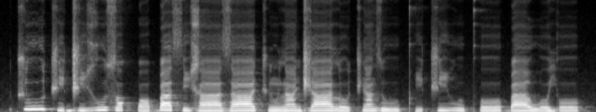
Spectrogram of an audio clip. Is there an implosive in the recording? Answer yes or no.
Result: yes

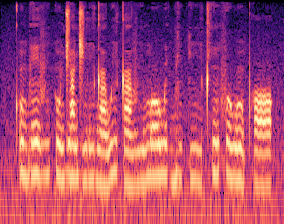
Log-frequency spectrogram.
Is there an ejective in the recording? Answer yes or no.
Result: yes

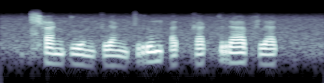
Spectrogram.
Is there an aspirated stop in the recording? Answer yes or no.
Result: yes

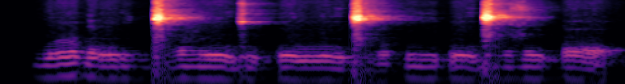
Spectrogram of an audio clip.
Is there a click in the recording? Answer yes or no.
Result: yes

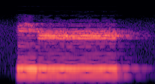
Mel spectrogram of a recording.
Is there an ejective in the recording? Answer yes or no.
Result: no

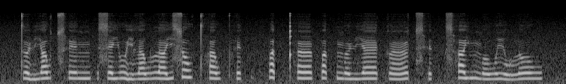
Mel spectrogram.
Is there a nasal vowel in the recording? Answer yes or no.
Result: no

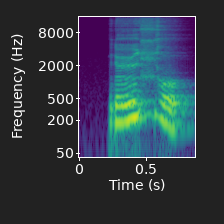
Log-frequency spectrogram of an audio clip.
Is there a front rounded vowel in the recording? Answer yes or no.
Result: yes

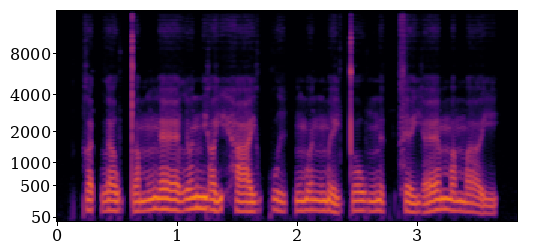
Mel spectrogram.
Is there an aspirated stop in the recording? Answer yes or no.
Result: no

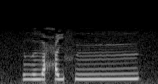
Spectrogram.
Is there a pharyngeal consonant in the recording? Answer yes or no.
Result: yes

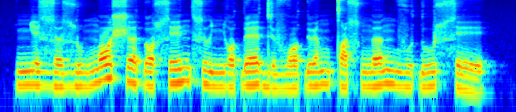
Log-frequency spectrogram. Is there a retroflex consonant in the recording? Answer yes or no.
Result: no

